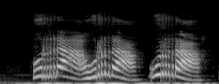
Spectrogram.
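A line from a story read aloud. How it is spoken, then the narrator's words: Happy exclamation. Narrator (Italian): esclamò felice Sopravento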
